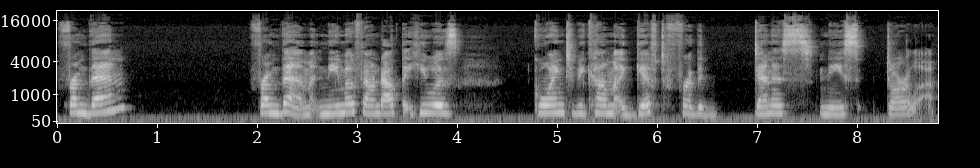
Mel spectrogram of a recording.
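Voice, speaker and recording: A woman with a fairly high voice reads a children's story aloud. Her delivery is scripted storybook narration. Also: fairly even intonation, slow pace, long pauses. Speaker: storybook reader.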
